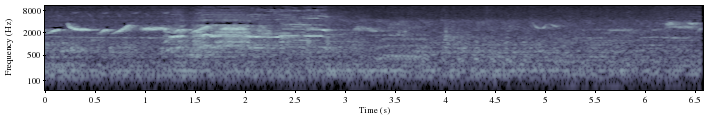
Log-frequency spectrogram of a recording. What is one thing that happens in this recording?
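A caged bird sings loud, quick warbling phrases close by.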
